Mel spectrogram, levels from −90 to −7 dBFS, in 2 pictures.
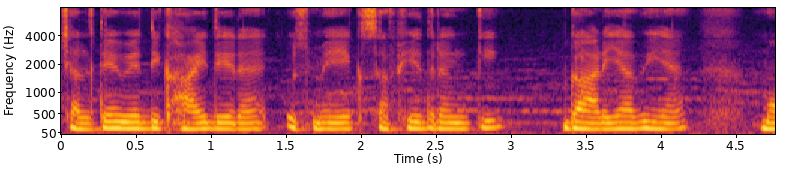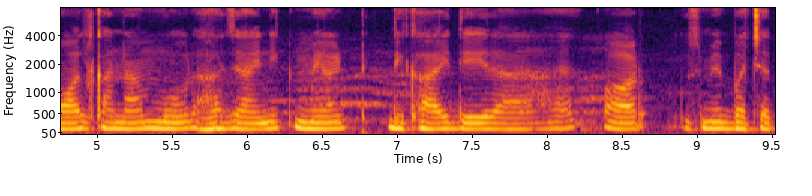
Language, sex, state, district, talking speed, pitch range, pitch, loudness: Hindi, male, Uttar Pradesh, Muzaffarnagar, 175 wpm, 140-155 Hz, 145 Hz, -20 LUFS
